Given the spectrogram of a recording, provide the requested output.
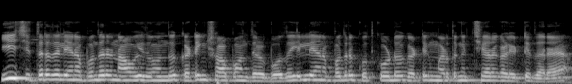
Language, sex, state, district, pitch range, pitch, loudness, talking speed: Kannada, male, Karnataka, Koppal, 180-210 Hz, 190 Hz, -18 LUFS, 180 wpm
